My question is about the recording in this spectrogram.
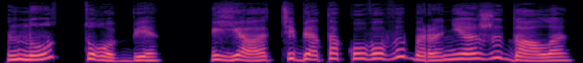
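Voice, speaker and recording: A woman voicing a haughty young female demon sister who squeals her indignant exclamations in a raised, shrill voice. The lines are read close to the microphone, with no room sound. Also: measured pace, darkish tone, dry recording, natural voice.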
